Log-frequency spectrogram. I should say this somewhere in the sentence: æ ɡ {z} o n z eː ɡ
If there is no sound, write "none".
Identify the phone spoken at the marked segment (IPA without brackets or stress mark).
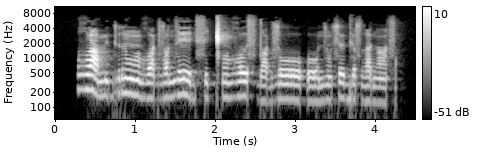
zˤ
